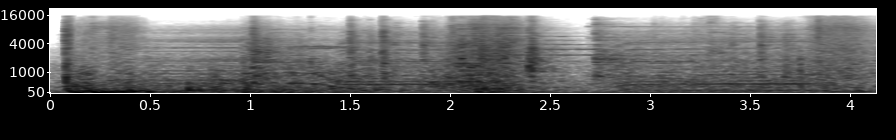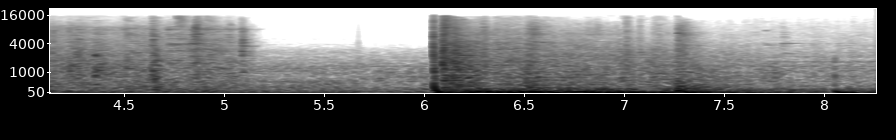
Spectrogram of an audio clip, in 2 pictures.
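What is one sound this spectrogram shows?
A tank engine rumbles heavily from close by.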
